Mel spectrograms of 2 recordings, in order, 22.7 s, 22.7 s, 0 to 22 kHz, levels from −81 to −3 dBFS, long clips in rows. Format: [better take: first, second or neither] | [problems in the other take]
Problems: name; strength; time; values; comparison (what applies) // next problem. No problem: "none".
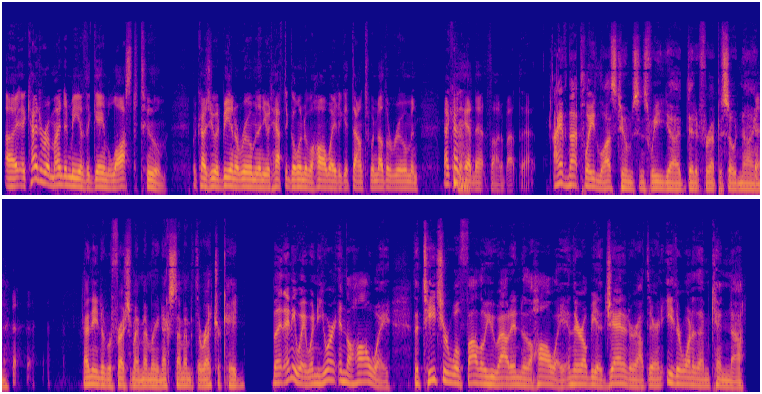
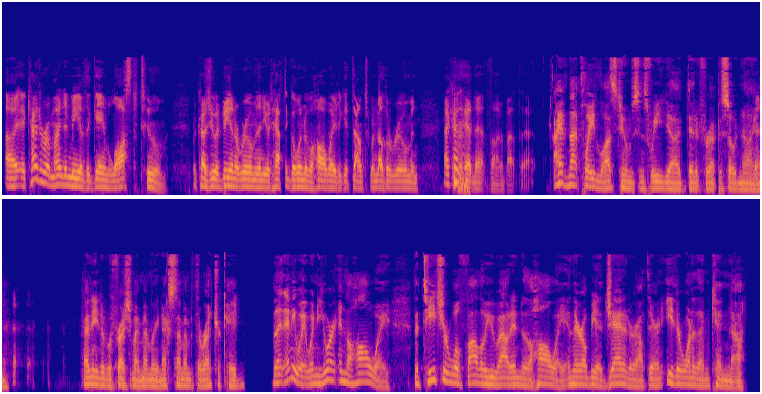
first | garbled, watery; badly; nothing above 7.5 kHz; slightly in the first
